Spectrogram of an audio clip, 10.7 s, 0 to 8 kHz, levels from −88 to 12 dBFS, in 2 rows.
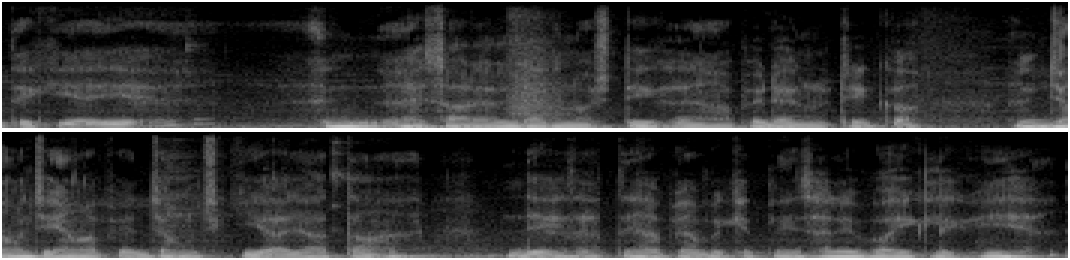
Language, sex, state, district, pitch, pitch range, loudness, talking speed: Hindi, male, Bihar, Gopalganj, 135 Hz, 130-145 Hz, -27 LUFS, 140 wpm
